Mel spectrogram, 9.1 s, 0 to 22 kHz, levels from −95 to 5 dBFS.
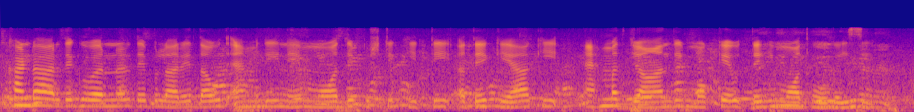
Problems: background sounds at intervals, background conversations at intervals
